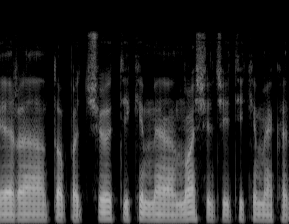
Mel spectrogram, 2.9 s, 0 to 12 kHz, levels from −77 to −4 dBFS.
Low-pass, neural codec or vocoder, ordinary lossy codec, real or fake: 7.2 kHz; codec, 16 kHz, 4.8 kbps, FACodec; MP3, 64 kbps; fake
